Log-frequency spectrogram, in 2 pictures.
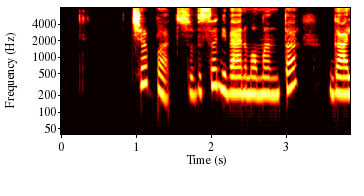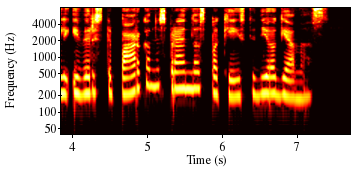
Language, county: Lithuanian, Kaunas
